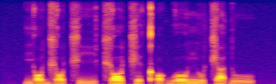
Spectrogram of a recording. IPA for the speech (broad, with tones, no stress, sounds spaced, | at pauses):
j ɔ˨ d͡ʒ ɔ˨ t͡ʃ iː˨ t͡ʃ ɔ˦ t͡ʃ e˨ kʼ ɔ˨ ɡ͡b oː˦ ɲ u˦ t͡ʃ a˨ ɗ uː˨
